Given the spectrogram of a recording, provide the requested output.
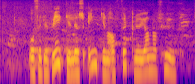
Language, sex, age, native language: Icelandic, male, 13, Icelandic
